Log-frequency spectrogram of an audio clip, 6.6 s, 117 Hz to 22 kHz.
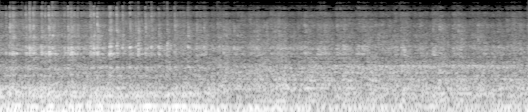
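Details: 1964 Chevy II Gasser, LS V8 swap with Holley Terminator X, after cooling system filled; fast even idle around 950 rpm set point (owner wants 800), steady deep burble, no misfire or ticking; normal idle.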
